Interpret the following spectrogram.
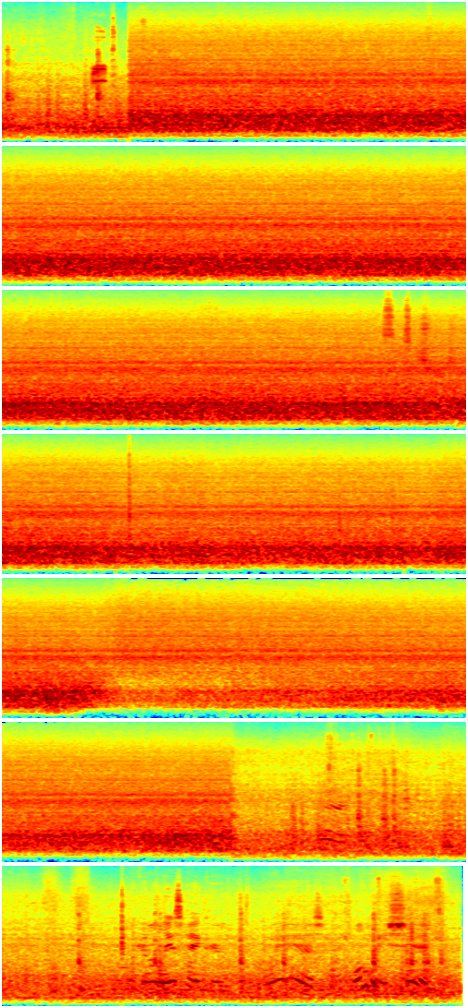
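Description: Tyre and road noise inside a moving car's cabin, a steady rushing that thins out a little past halfway and drops in level near the end as the car turns onto a smaller road.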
